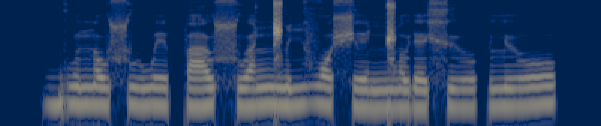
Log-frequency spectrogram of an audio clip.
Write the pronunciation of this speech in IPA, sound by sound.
b u n ɔ sʷ i w e p a sʷ a ŋ͡ǁ i v ɔ ʃ e ŋ͡ǁ o ɾʲ a xʲ ʊ | lʲ o

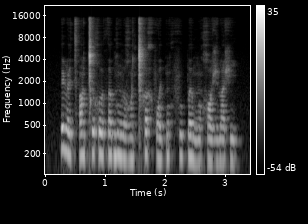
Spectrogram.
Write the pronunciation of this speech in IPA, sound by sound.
ɪ ɳ ə ɪ̯ t͡sʼ ɑ̃ ʊ̯ ǀ i χʷ ə ʊ̯ θ ʌ ʊ̯ ɡ ũ β ɪ ʁʷ ɑ̃ ǀʰ ʌ x f ɔ ɪ̯ p ũ x f u p ə ʊ̯ ŋ ũ χ ɔ ʒ ə ɳ ɑ ʃ i

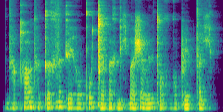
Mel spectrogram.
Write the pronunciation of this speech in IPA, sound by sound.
dʱ ɐ qʰ o dʱ ə kʼ ə x z ə kʼ e ɦ o kʼ o ǀ ɛ p ɾ ɐ x ɡ e ç ɓ ɐ ʃ ɐ l ɨ tʼ ɔ x ɡ ɔ pʼ e p tʼ ɐ ç

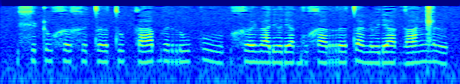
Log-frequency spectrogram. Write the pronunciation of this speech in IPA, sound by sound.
xʲ ə ʈ u x ə x ʏ t ə t u k a b ʏ r u k u | x ə ɳ a ɾʲ ə ɾʲ a ɡ u x a r ə t a ɳ ʏ ɾʲ a ɡ a ŋ͡ǁ ʏ

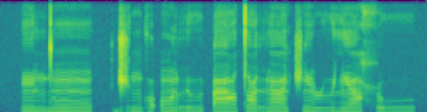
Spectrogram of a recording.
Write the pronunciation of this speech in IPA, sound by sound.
ẽ n d õ | d͡ʒ ɯ ŋ ɡ ɔ ʔ ɔ̃ r ɯ ʔ a tˤ u r ã t͡ʃ ẽ ɹ ɯ lʲ ã ħ u

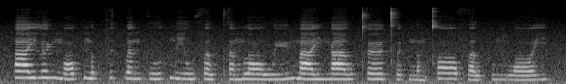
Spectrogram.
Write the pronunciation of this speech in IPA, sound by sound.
aː˥ j l ɵ˥ ɥ ŋ ɔː˨˥ p̚ ŋ ɐ˧ p̚ f ɪ˥ k̚ l ɐ˧ n k uː˨˥ t̚ m iː˨ w f ɐ˨ w pʰ ɐ˨˧ m l ɔː˨ w yː˨˥ m aː˧ j ŋ aː˧ w t̪ʰ œː˧ t̪ʰ ɵ˨ t̚ ŋ ɐ˨˩ m kʰ ɔː˥ f ɐ˨˧ w kʷ ɪ˧ ŋ w ɔː˨˧ j

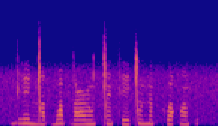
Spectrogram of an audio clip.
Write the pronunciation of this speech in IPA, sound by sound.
dʱ e ŋ͡ǀ a tˤ b a p dˤ ʊ ʕ õ ǀ ɛ̃ tʰ e ǀ õ n ã p kʰ o q õ p

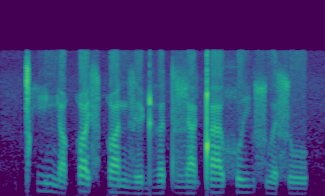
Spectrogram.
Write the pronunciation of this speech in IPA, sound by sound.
ǀʰ i˦ ɲ ɐ˨ qʷ i˦˨ s qʷ a˧ n z ɘ˨ ɖʱ ɐ˧ t ɮ a˧ ǃ a˦ χʷ i˦ sʷ ɐ˦˨ s o˧

